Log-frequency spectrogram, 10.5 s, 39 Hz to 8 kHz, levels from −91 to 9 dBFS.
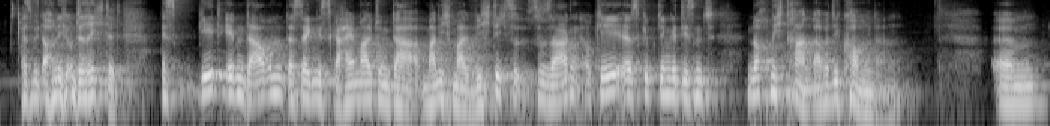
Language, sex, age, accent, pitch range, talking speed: German, male, 40-59, German, 105-140 Hz, 185 wpm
